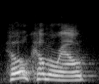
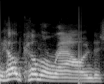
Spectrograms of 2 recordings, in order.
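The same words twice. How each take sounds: First: Said in the usual way. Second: Reassuring wife. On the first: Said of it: "She had faith in me". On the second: Retold or imitated. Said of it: "She's like".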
